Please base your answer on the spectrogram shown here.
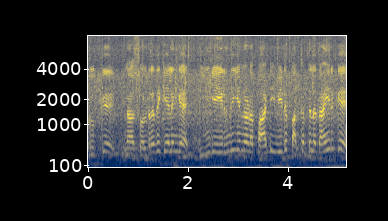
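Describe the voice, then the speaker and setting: A man performs a stubborn young male crow for an animated children's story. He is high-pitched, whiny and dramatic, quick to take offence. There is clear ambient noise behind him. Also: lightly acted. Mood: explaining. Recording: noisy track with ambient background.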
